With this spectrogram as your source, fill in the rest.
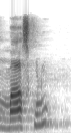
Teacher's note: Ela é uma proparoxítona, porque o mas é a sílaba mais forte.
